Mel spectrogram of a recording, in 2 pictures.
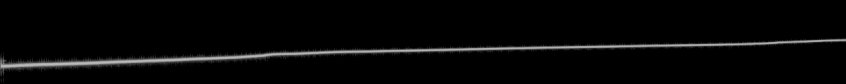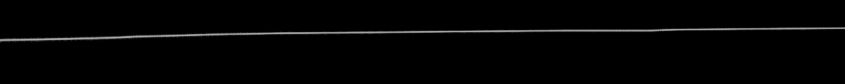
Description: Test your hearing and share your result here... mine goes silence at around 11k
